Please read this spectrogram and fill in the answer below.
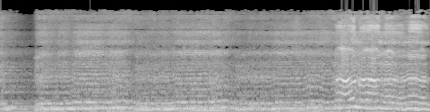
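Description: Closing music: a chanted vocal melody with long held notes, becoming a wavering, ornamented line about five seconds in.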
